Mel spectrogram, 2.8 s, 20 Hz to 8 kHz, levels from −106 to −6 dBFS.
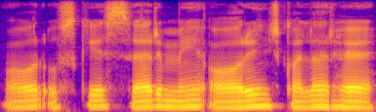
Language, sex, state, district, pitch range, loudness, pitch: Hindi, male, Jharkhand, Ranchi, 110-120 Hz, -14 LUFS, 115 Hz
